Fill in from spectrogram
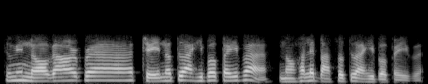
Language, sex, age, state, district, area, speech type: Assamese, male, 45-60, Assam, Nagaon, rural, conversation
